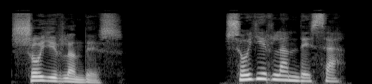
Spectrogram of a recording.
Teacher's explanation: There is an accent on irlandés, so the stress is where the accent is, and on the second to last syllable of irlandesa, where there's no accent.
